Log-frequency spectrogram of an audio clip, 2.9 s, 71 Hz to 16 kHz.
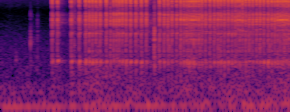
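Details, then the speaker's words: Vintage Zebco 33 spincast reel, over 50 years old, with the clicker button engaged. Rapid, even, high-pitched ticking at about a dozen clicks a second: the clicker ratchet works normally. "engages a lot quicker in there okay it still has a little click on it that little click that you're hearing this day entire verse"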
